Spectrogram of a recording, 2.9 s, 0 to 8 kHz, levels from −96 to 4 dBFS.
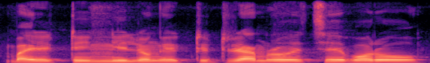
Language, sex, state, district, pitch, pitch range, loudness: Bengali, male, West Bengal, Alipurduar, 130 Hz, 125-150 Hz, -17 LUFS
